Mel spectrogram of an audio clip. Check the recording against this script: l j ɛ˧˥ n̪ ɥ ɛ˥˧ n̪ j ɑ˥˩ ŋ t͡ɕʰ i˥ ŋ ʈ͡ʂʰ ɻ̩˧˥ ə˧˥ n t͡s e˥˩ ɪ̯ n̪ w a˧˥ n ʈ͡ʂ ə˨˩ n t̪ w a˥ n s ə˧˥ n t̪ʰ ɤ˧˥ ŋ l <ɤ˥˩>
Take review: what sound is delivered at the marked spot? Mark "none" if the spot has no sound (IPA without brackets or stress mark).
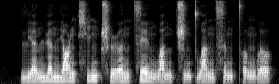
ɤ˥˩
